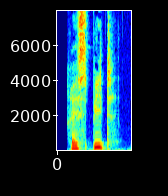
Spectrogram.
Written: RESPITTEN

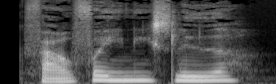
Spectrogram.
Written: fagforeningsleder

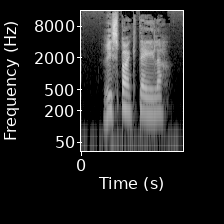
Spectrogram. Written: rigsbankdaler

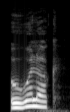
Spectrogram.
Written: overlock

